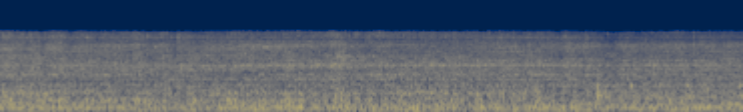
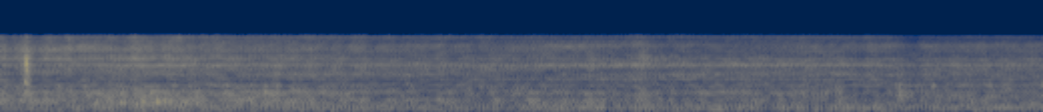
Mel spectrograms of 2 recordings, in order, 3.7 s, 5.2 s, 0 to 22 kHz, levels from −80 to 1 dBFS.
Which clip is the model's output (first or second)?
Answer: second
